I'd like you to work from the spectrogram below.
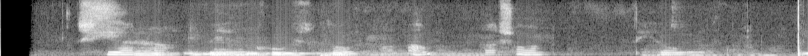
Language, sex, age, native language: Icelandic, female, 7, Icelandic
